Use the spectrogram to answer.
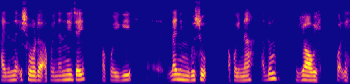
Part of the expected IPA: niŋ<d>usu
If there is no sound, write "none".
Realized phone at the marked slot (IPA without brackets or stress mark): b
